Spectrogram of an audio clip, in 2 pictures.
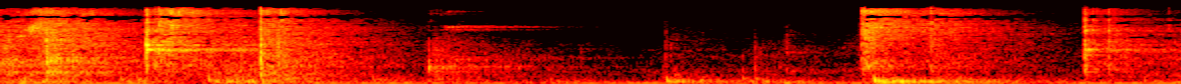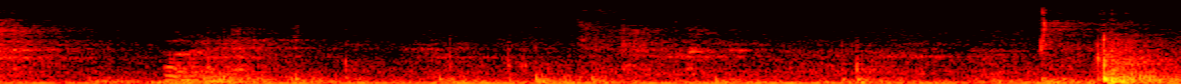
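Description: Blades clash and clatter in a large echoing hall.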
